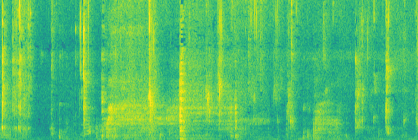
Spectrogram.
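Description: A person chewing a mouthful of Bananas Foster French toast with soft, juicy banana, with irregular wet mouth clicks.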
